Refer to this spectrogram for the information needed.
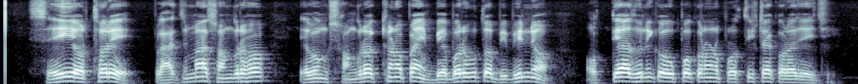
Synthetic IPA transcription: seɦiɔɾt̪ʰɔɾeplad͡ʒmasɔŋɡɾɔɦɔ | ḛbɔŋsɔŋɡɾɔkʰːjɔɽ̃ɔpaĩbjɔbɔɾɦut̪ɔbibʱinːɔ | ɔ̰t̪jad̪ʱunikɔupɔkɔɾɔɽ̃ɔpɾɔt̪isʈʰakɔɾad͡ʒajt͡ʃʰi̥

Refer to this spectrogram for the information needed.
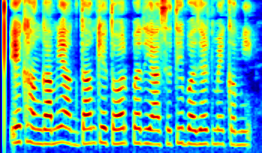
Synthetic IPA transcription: eːkɦɐ̃ŋɡaːmiaːkd̪aːmket̪ɔːɾpɐɾːɪjaːsət̪ibɐd͡ʒəʈmẽkɐmiː

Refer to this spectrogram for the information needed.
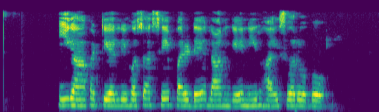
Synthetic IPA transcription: iːɡɐaːpɐʈːijɐlːiɦɔsɐseːpɐɾiɖelaːnɡeniːɾɦaːjisuʋɐɾuboː

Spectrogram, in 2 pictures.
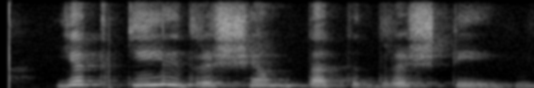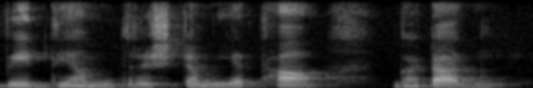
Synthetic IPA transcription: jɐt̪kiːld̪ɾɪʃjɐmt̪ɐt̪d̪ɾɪʃʈiʋid̪ʱjɐmd̪ɾɪʃʈɐmjɐt̪ʰaː | ɡʱɐʈaːd̪i

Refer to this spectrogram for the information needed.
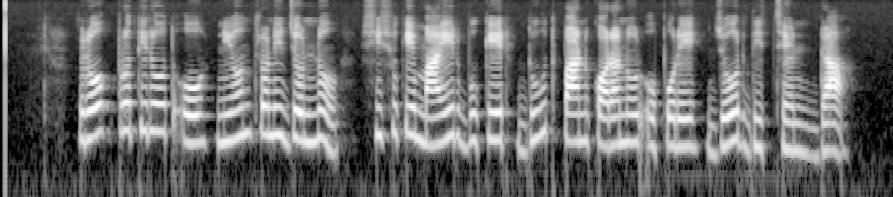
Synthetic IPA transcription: ɾoɡ̚pɾot̪iɾod̪onijont̪ɾoneɾd͡ʑonːo | ʃiʃukemaeɾbukeɾd̪ud̪ʱpankɔɾanoɾopoɾed͡ʑoɾd̪itːɕʰenɖa

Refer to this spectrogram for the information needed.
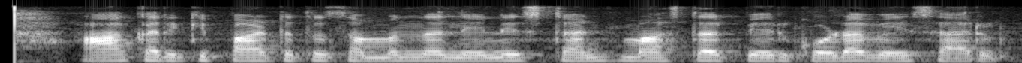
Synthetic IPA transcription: aːkɐɾikipaːʈɐt̪oːsɐmbɐnd̪ʱɐnleːnisʈaːɳʈmaːsʈɐɾpe̞ːɾukuːɽaːʋɛːsaːɾu

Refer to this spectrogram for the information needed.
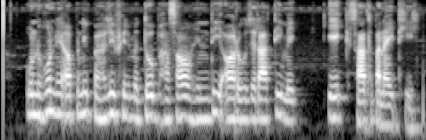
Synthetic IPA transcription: ʊnɦõneʔɐpnipɛɦlifʰɪlmẽd̪obʱãːsaːõɦɪ̃nd̪iɔːɾɡʊd͡ʒɾaːt̪imẽ | eːksaːt̪ʰbənaːit̪ʰiː

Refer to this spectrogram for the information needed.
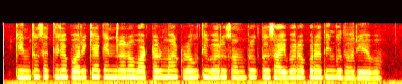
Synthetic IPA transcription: kint̪uset̪ʰiɾepɔɾikʰːjakend̪ɾɔɾɔwaʈɔɾmaɾkɾɔɦut̪ʰiβaɾusɔmpɾɔkt̪ɔsajbɔɾɔpɔɾad̪ʱiŋkud̪ʱɔɾiebɔ

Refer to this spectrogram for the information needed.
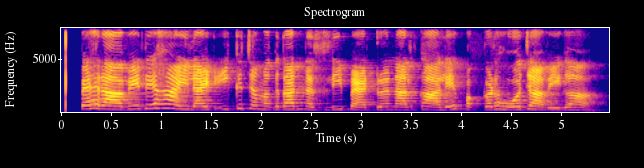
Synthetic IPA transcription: pɛɦɾaːʋeːd̪eːɦaːiːlaːiːʈɪkt͡ʃəməkd̪aːɾnəsliːpɛːʈɾə̃ːnaːlkaːleːpəkəɽɦoːd͡ʒaːʋeːɡaː

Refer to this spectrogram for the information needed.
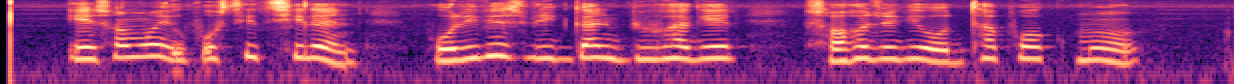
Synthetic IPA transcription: eʃɔmɔeupost̪ʰit̪ot͡ɕʰilen | poɾibeʃbiɡːanbibʱaɡeɾ | ʃɔɦod͡ʑoɡiod̪ʱːapokmo

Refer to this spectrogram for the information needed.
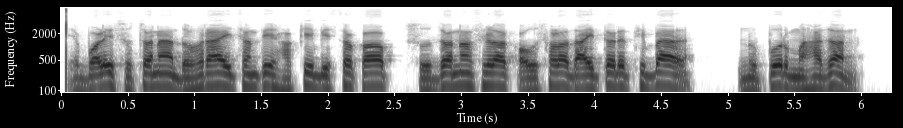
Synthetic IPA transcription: ḛbɔɭisut͡ʃɔnad̪oɦɾait͡ʃʰɔnt̪iɦɔkibiswɔkɔsud͡ʒɔnɔsiɭɔkɔwsɔɭɔd̪ait̪ːɔɾet̪ʰiba | nupuɾmɔɦad͡ʒɔn

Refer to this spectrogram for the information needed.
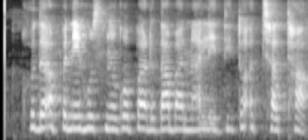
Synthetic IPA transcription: xʊd̪ɐpneɦʊsnkopɐɾd̪abɐnaleːt̪it̪oʔɐtːʃʰat̪ʰaː

